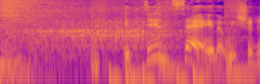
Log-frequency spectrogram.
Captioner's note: blender whirring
